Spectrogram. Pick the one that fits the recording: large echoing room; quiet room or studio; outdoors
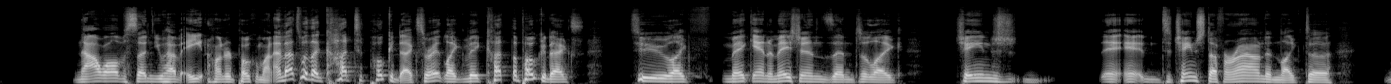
quiet room or studio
